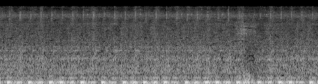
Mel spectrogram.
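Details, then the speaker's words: Honda Supra X 125 FI after racing valve springs were fitted; the earlier rough noise was suspected at the cam chain tensioner. Even low putt-putt idle with regular beats and no chain rattle or ticking. Idle very smooth and healthy. "Wah, halus banget, Teman-teman. Gila, halus banget, sumpah ini. Halus banget. Super halus."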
